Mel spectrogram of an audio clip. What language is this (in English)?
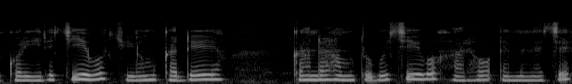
Nyankole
